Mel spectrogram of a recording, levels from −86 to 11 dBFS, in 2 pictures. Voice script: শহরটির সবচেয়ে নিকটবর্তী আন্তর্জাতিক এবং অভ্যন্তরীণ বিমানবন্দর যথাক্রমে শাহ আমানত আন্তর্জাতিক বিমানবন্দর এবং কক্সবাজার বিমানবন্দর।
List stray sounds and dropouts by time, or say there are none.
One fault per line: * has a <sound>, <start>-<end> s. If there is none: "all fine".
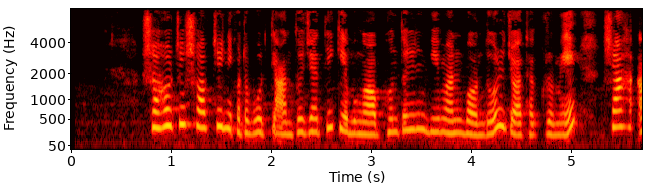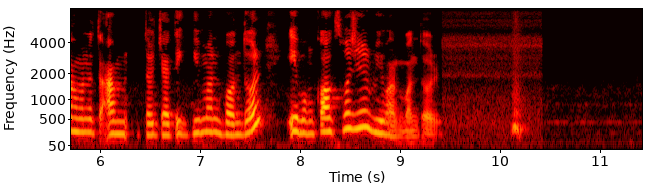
* has a whoosh, 10.1-10.3 s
